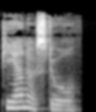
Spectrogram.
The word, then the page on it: piano stool: American English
